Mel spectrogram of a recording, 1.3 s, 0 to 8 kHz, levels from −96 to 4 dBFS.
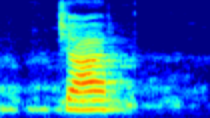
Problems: constant background noise, background conversations at intervals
